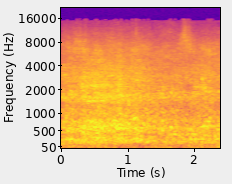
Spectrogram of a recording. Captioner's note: audience laughs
